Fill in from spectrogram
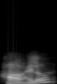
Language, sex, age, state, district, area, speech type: Maithili, male, 30-45, Bihar, Purnia, rural, conversation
